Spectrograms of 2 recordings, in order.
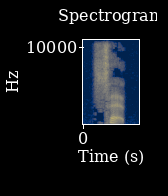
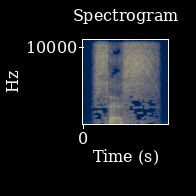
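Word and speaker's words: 셋: another see a character if you notice the ending sound of see it is actually a t sound and if the c character is located on the third position of the syllable it will have the t sound therefore this is pronounced as set and not says and that is number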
